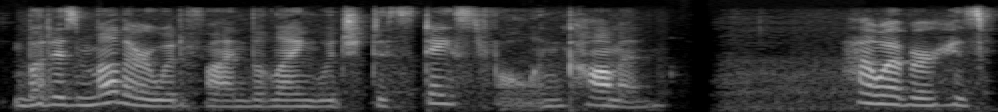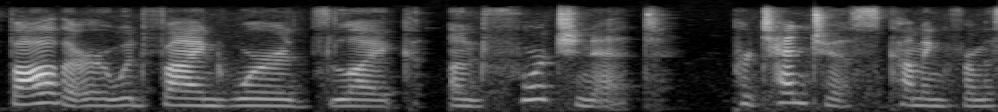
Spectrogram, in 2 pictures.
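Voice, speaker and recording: A woman reading a scripted story aloud as an expressive fiction narrator. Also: mid-range voice, slight background noise. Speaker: podfic narrator.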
